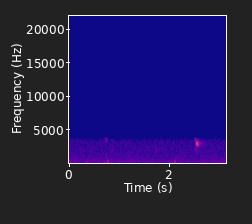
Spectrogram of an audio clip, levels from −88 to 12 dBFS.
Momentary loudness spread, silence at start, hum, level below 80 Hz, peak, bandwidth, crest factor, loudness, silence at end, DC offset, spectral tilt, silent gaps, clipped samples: 21 LU; 0 s; none; -76 dBFS; -28 dBFS; 4 kHz; 26 dB; -47 LUFS; 0 s; under 0.1%; -1 dB/octave; none; under 0.1%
